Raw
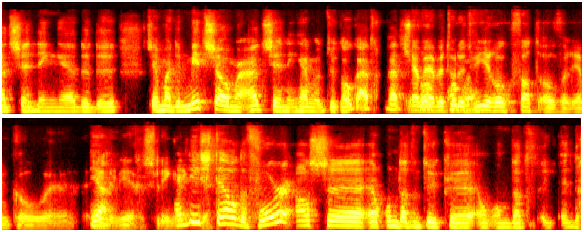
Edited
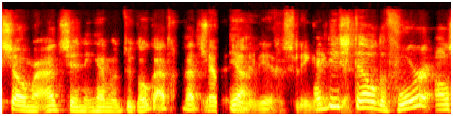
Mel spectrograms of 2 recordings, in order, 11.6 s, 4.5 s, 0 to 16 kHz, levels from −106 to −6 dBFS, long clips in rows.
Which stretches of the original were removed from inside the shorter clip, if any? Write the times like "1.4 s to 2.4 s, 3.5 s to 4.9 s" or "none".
4.2 s to 6.5 s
